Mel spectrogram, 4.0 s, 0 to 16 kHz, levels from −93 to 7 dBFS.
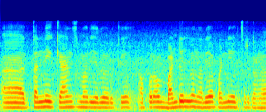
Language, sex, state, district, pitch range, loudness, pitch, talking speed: Tamil, male, Tamil Nadu, Namakkal, 160-170 Hz, -15 LUFS, 170 Hz, 165 wpm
